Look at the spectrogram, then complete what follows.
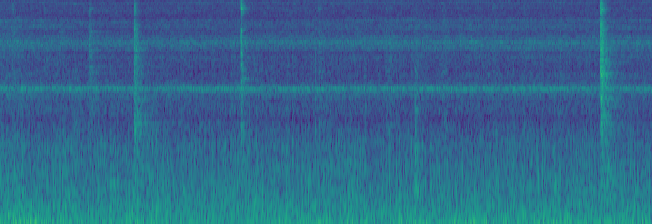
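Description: Steady low rumble and hiss in a drifting hot air balloon's basket, with a faint high whine and a few sharp clicks, the loudest near the end.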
